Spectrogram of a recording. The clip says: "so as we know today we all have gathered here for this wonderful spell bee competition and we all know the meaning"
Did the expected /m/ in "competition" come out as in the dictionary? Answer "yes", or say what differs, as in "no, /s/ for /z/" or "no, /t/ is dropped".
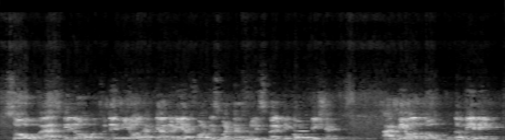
no, /m/ is dropped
